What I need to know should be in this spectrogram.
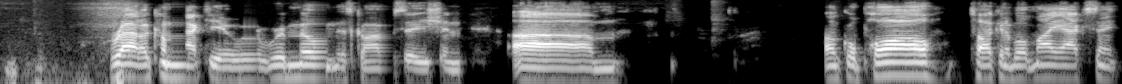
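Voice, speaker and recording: A man's voice: mid-range voice, steady tone, unhurried, long pauses, fairly bright tone, dry recording, highs cut off. Boston-accented man moderating a live Q&A. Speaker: panel moderator. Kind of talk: hosting a live Q&A.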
